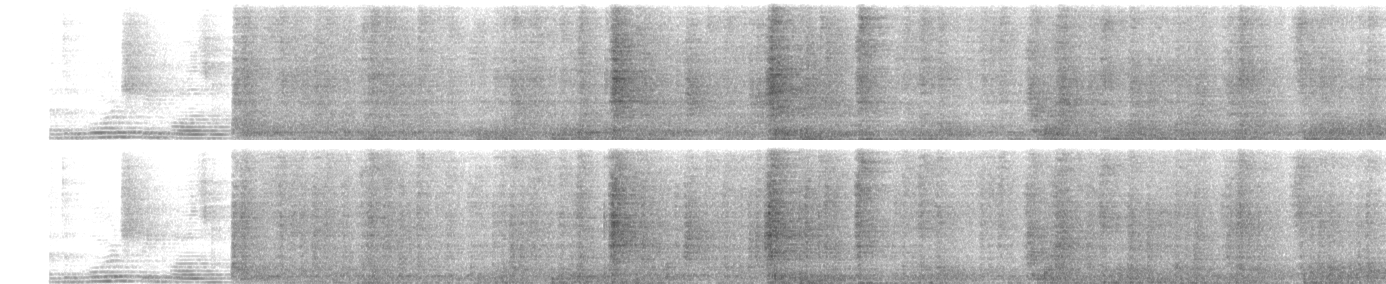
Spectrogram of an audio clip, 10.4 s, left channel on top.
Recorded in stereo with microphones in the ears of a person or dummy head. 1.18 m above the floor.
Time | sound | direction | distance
0.4 | a woman speaking | 40° right (ahead or behind) | 0.7 m
1.7 | writing | 60° right (ahead or behind) | 0.7 m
